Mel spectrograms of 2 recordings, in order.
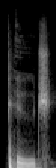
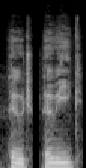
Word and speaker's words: Puig: Pooge. Puig. Twig. Like twig. That's not how they say it over here. We butcher everything in America, so they say Pooge.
